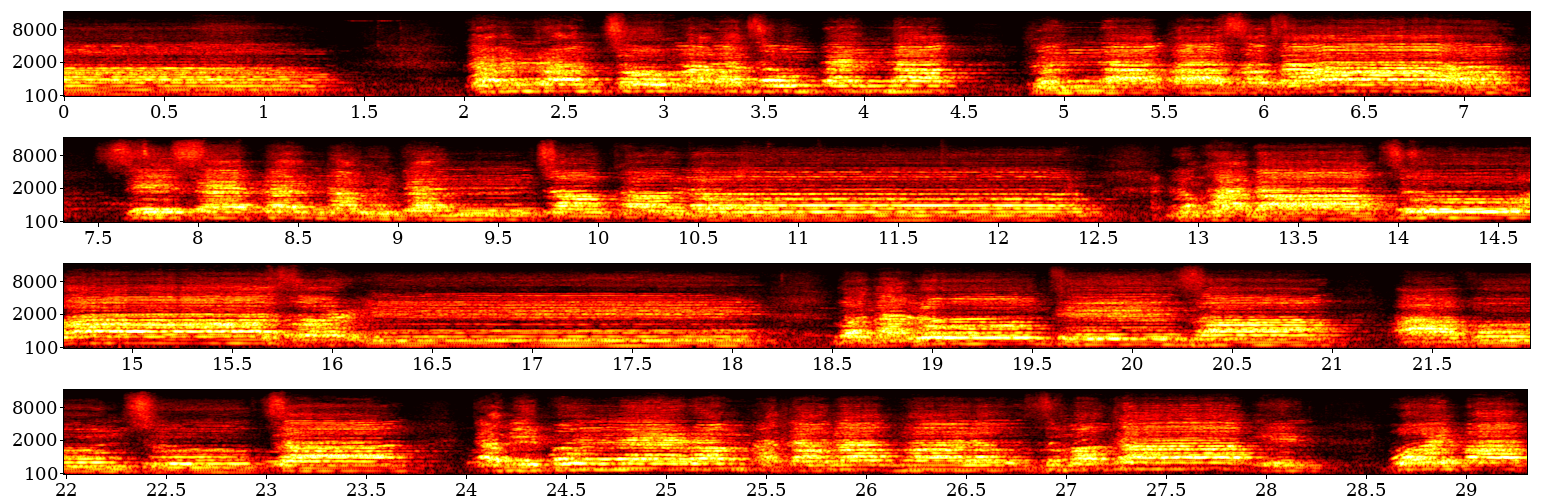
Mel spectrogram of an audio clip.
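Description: Mixed choir of men and women singing a cappella, in phrases broken by short pauses every few seconds.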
